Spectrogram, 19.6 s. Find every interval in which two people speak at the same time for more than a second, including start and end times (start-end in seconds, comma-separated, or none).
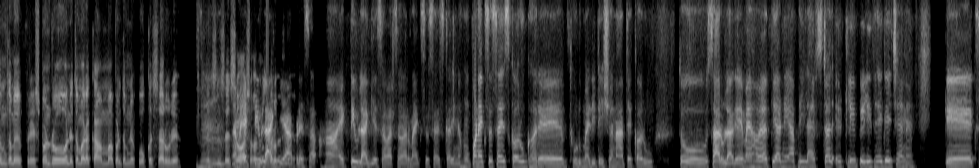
none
